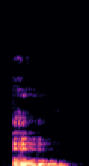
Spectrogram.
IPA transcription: oʊ̯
